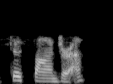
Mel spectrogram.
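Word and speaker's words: Sisaundra: If you all would please follow me at Sassandra. My name is spelled S as in Sam, I-S-A-U-N as in Nancy, D-R-A, Sassandra.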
